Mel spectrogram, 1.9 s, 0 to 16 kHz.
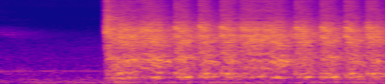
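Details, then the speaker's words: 2015 Toyota Tacoma, 175,000 mi, full rusty fuel tank, scan tools falsely showed fuel cut/immobilizer: even fast cranking with no firing; power and ground confirmed at pump connector; crank no-start, failed fuel pump not running. "So we've got power and ground. We're across the black, red, and we're across the white, which is chassis ground back to the frame. I've proven that my electrical circuit will operate a fuel pump if it worked."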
